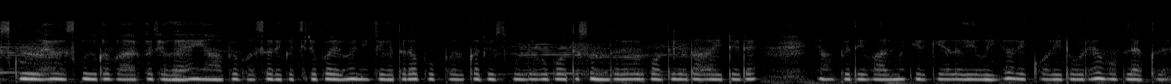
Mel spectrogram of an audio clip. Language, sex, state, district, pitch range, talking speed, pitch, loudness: Hindi, female, Chhattisgarh, Jashpur, 230-245 Hz, 235 wpm, 235 Hz, -36 LUFS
